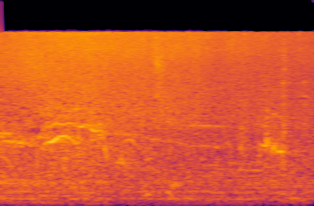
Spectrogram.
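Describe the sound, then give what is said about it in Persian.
Water empties from a bucket in a steady rushing slosh and gurgle that runs through the whole clip, with faint voices in the background. “سطله که بهت گفتم خالی میشه. خالی شد”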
